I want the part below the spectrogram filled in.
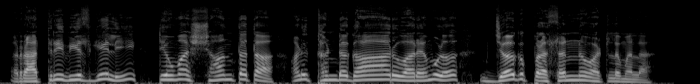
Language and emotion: Marathi, happy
